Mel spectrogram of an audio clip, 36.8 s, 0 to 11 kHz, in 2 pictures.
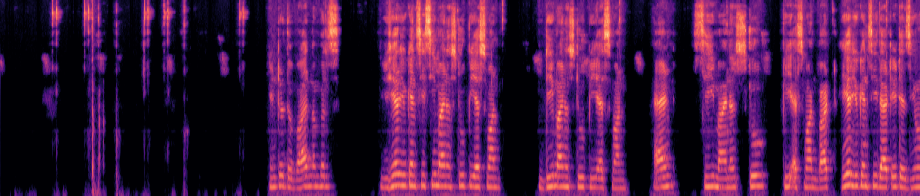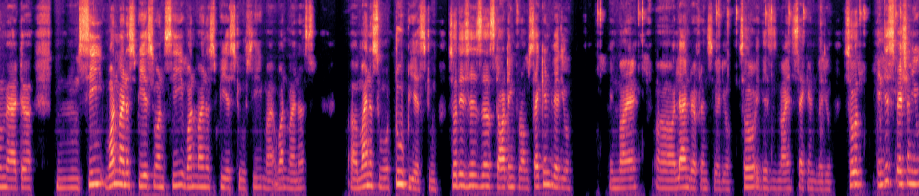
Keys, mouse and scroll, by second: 2.2 click, 7.7-9.1 scroll up 1, 9.7-10.3 scroll down 1, 10.3-11.5 middle click, 11.5-12.3 scroll up 1, 12.3-13.1 scroll down 1, 13.1-13.7 middle click, 13.8-14.4 scroll up 1, 18.1-18.9 middle drag, 18.1 typing, 21.0 typing, 28.2-28.6 scroll down 1, 30.1 click, 33.9-34.5 right click, 34.9-35.9 drag.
